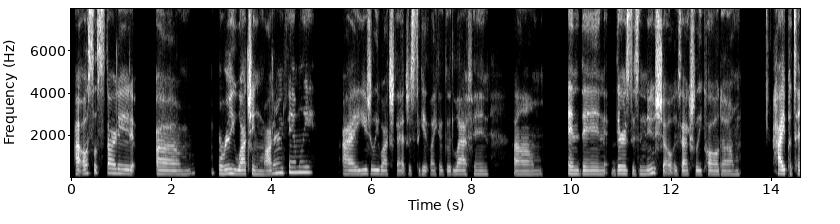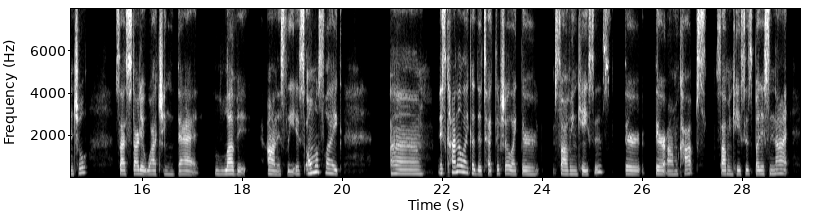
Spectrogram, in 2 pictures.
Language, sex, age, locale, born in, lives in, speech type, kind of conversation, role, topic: English, female, 25-29, en-US, United States, United States, conversation, unstructured, none, What was the last show you binge-watched, and what hooked you?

